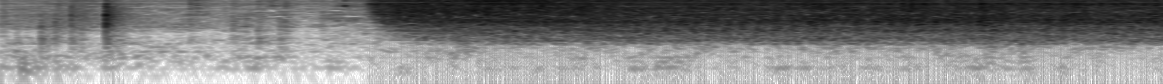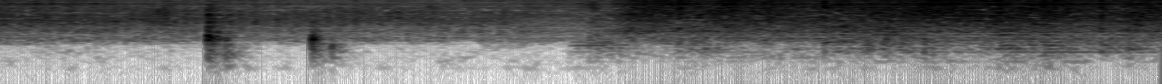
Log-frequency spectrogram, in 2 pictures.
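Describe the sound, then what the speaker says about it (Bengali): Onions and spices for rajma fry in a pan with a strong, steady sizzle that swells loudly after a quiet start and grows louder again near the end, broken by a couple of brief clinks. "পেঁয়াজটা ভাজা হয়ে গেছে, এবার মশলাটা দিয়ে দেবো।"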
